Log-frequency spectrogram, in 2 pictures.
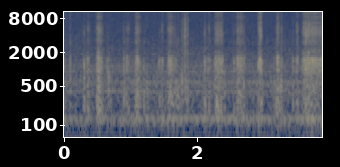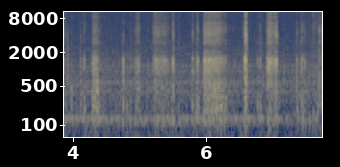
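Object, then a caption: Thin practice paper and plastic ballpoint pen. A blue plastic ballpoint pen with a metal tip scratches across thin practice paper printed with a red calligraphy grid, writing characters. Short, dry scratchy strokes come one after another with brief pauses, each a bright hiss with a faint low hum underneath. The overall level stays quiet and close.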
